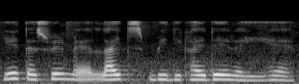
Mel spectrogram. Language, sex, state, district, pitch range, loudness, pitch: Hindi, female, Arunachal Pradesh, Lower Dibang Valley, 210-230 Hz, -15 LUFS, 220 Hz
